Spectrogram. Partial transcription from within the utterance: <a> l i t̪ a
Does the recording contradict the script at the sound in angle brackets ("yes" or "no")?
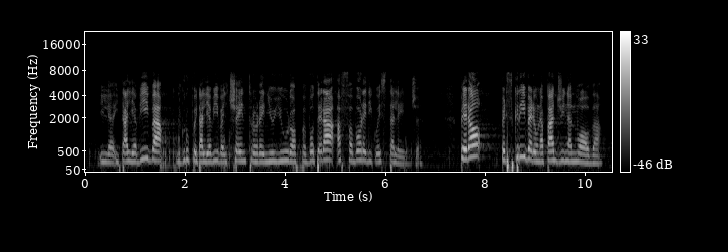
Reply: yes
